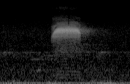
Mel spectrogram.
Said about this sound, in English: You can hear the whippoorwill, also still whippoorwilling.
